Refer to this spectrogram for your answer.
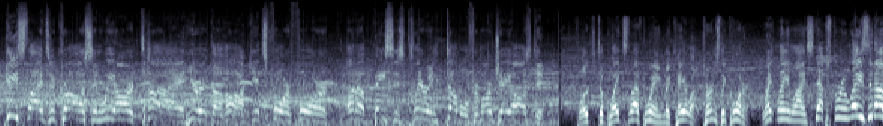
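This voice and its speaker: A man speaks at an extremely high pitch with lively intonation and an energetic, excited tone. His pace is moderate, and there is noticeable background noise. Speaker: sports play-by-play broadcaster. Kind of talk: sports play-by-play commentary.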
